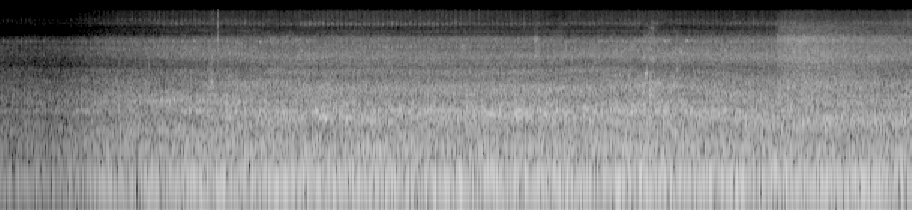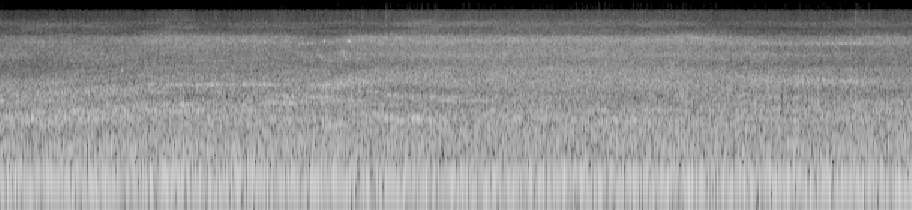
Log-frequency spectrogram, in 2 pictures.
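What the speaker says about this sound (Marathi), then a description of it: "ही आपली सर्वांची लाडकी सेंट्रल रेल्वे आणि कुर्डवाडीचं रेल्वे स्टेशन" A steady rumble of a train at Kurduwadi railway station on the Central Railway, continuous low engine drone with broadband hiss, fairly loud and unbroken throughout, no voices.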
